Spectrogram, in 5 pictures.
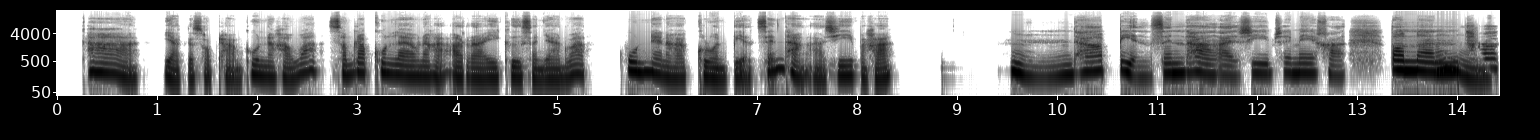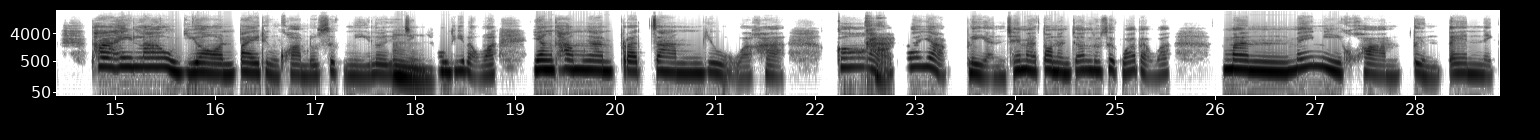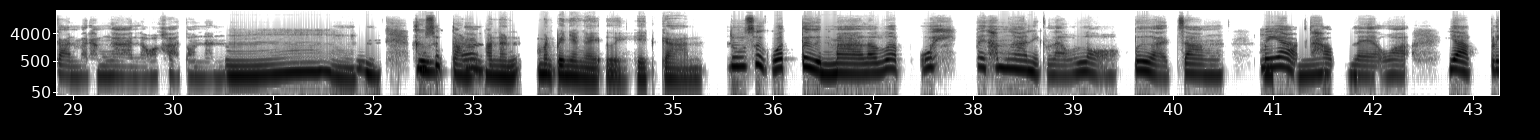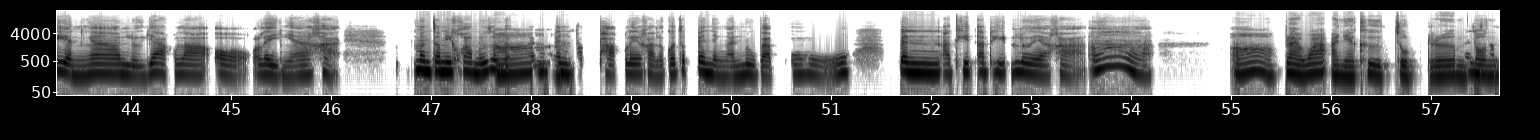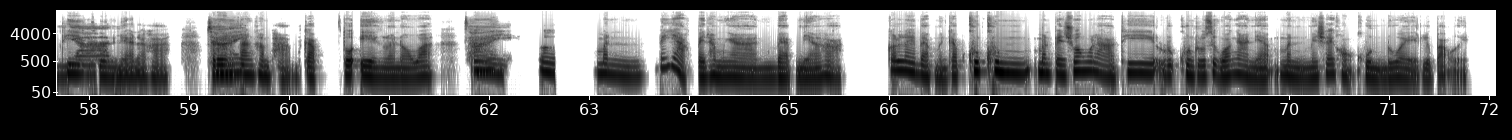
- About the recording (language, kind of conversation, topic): Thai, podcast, อะไรคือสัญญาณว่าคุณควรเปลี่ยนเส้นทางอาชีพ?
- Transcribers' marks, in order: none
